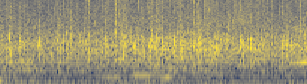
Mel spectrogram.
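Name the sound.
audience clapping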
